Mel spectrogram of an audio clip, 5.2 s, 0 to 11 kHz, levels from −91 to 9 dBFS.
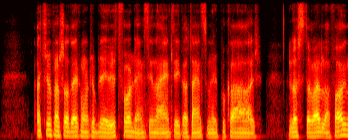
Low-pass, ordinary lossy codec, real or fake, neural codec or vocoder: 9.9 kHz; Opus, 32 kbps; fake; codec, 44.1 kHz, 2.6 kbps, SNAC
